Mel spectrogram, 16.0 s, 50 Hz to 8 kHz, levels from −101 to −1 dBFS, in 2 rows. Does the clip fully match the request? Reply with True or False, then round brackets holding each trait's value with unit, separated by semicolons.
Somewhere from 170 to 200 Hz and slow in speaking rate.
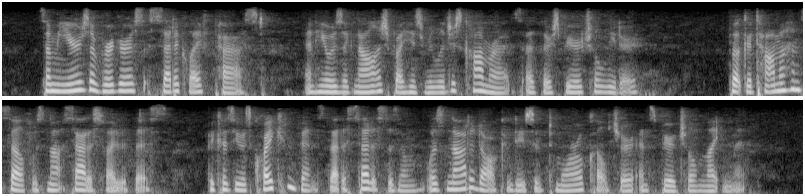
False (185 Hz; 170 wpm)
